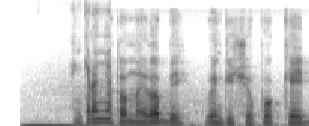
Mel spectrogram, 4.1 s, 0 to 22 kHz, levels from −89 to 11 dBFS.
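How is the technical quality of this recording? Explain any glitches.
The recording has one fault. A section at the wrong speed runs from 1.46 s to the end: playback was likely clocked too slowly, at about 0.75x, so speech drops roughly five semitones and drags.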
